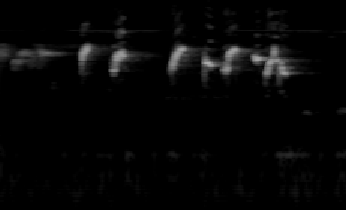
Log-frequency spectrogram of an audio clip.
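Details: Red-whiskered bulbul song intended to tutor young birds: a soft opening warble, then a lively string of about seven loud, liquid whistled notes in quick succession.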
